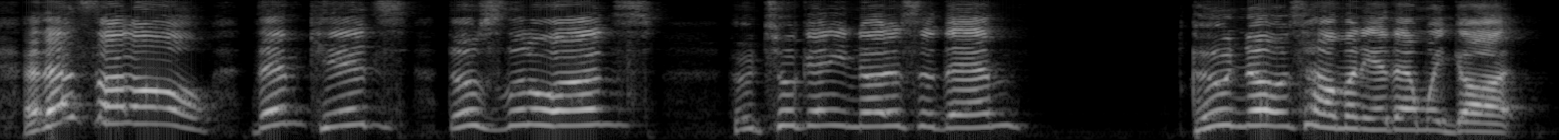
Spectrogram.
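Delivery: whiny schoolboy nagging the group, pitched well up; Piggy's voice. Acted. Piggy voiced in read-aloud.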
